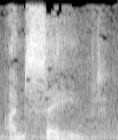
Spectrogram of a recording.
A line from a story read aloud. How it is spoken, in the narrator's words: The heart whispers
